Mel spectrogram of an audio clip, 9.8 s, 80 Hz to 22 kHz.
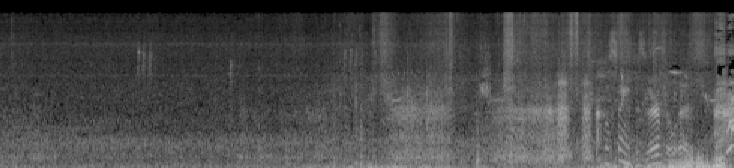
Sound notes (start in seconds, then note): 5.2 leaves rustling; 9.4 laughing hysterically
